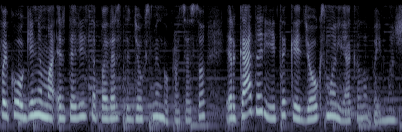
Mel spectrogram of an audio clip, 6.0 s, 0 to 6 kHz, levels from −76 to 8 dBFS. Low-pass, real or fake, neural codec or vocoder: 5.4 kHz; real; none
